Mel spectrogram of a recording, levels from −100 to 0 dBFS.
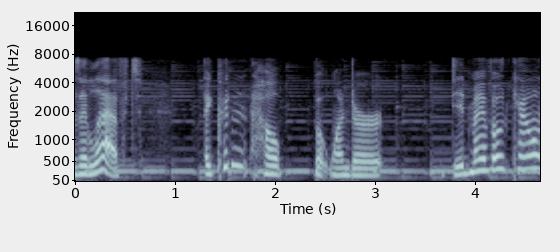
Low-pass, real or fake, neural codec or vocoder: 7.2 kHz; real; none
